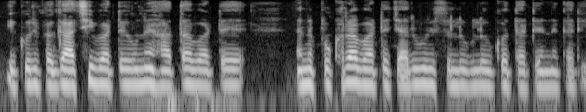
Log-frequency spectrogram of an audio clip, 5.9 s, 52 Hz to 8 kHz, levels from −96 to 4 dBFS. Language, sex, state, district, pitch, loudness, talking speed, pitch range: Bhojpuri, female, Bihar, Muzaffarpur, 175 Hz, -21 LUFS, 175 wpm, 170-180 Hz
